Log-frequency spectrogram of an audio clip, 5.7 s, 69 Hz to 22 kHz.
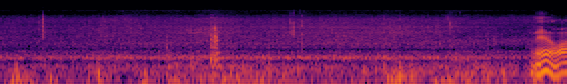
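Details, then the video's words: Honey bees humming at their newest hive, 28 September 2018, a thick steady drone with a few brief knocks, before a man's voice begins at the very end. "Newest Bee Hive, Bees"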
